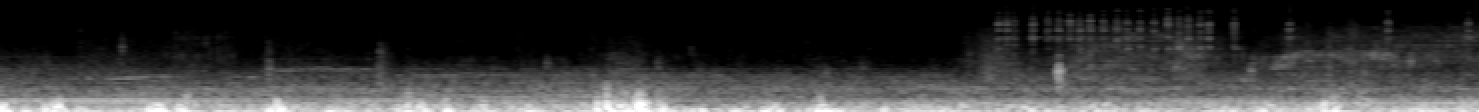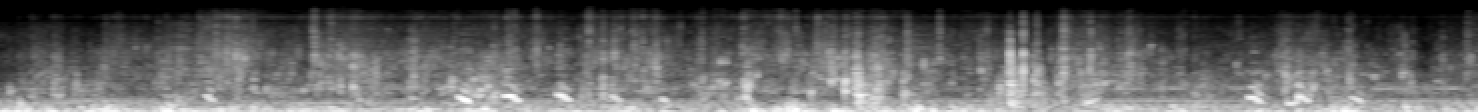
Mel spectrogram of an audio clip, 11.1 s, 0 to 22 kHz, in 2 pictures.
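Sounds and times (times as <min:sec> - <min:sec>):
water against kayak hull: 0:03.6 - 0:11.0.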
